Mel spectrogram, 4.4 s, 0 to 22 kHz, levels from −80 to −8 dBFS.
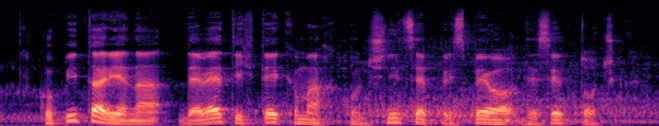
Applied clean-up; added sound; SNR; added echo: none; Growling; 17 dB; none.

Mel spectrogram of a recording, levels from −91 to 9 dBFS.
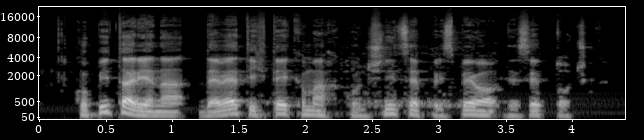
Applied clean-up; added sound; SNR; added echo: classical method spectral subtraction.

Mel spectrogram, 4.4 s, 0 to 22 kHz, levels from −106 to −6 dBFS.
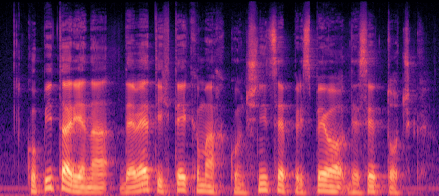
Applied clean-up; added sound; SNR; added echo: none; none; none; none.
